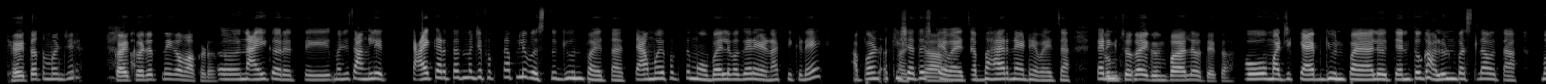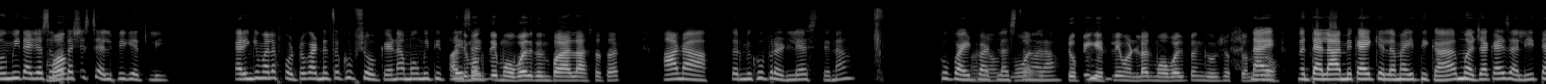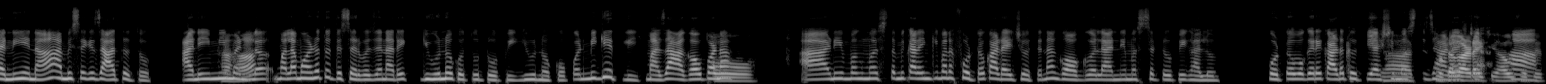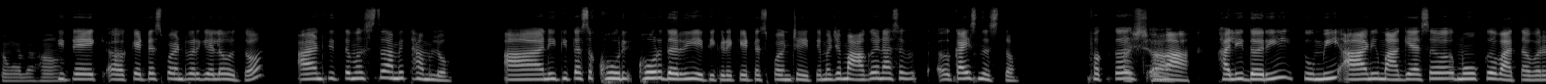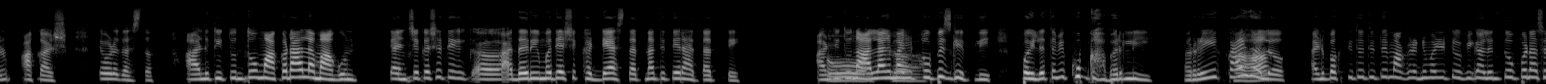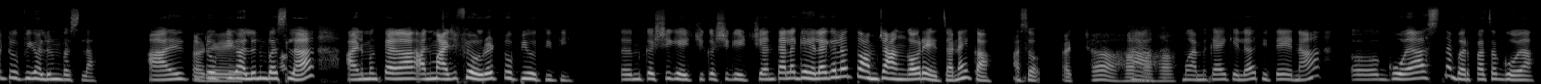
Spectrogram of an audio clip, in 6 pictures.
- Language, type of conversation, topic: Marathi, podcast, तुमच्या आवडत्या निसर्गस्थळाबद्दल सांगू शकाल का?
- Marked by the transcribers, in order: other noise; other background noise; tsk; unintelligible speech; chuckle; in English: "फेव्हरेट"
